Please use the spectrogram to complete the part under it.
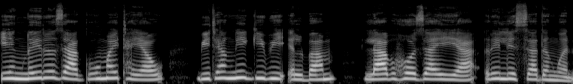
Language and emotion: Bodo, neutral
